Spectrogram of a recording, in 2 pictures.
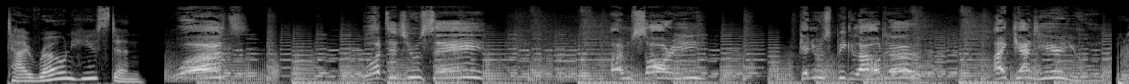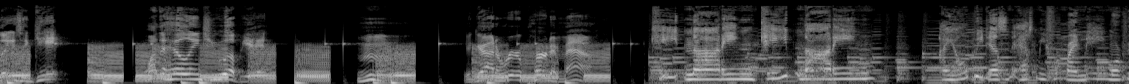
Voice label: Animation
